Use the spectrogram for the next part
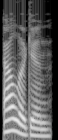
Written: alagan

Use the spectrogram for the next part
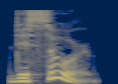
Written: desorb

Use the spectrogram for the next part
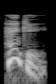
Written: hankie

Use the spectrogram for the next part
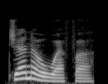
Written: genowefa

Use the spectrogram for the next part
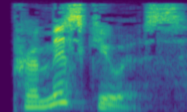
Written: promiscuous

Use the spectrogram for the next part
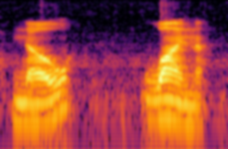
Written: noone

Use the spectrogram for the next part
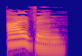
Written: Iven

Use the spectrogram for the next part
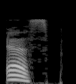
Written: espe

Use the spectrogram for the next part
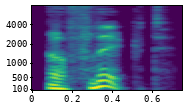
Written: afflict

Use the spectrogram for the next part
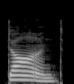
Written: dawned

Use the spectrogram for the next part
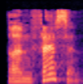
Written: unfasten

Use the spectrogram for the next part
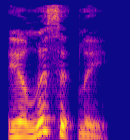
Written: illicitly

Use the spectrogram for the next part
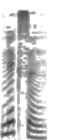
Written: Nickson

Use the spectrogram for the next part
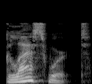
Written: glasswort

